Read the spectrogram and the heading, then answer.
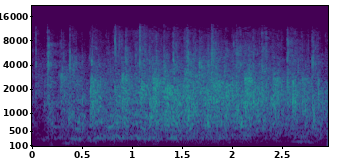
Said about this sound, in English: It is not funded in the same way as teaching and research, and we need to change that, ladies and gentlemen. Please clap.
